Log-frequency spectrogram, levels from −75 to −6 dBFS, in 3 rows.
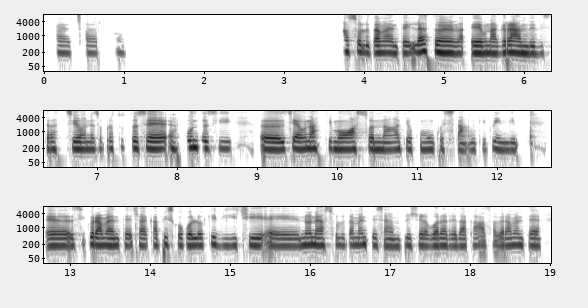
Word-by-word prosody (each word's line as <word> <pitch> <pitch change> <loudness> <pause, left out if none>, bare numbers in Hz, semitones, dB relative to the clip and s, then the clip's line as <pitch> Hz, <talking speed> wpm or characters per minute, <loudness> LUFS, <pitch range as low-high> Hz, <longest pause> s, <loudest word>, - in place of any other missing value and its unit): Eh, 190 -1 -8
certo. 190 +1 -14 2.7
Assolutamente, 195 -3 +1
il 185 - 0
letto 210 +1 +4
è 195 -1 +8
una 185 0 -1
è 190 0 +5
una 185 0 +2
grande 190 -1 +5
distrazione, 185 +1 -2
soprattutto 200 +2 -5
se, 190 -1 +5
appunto, 210 +1 0
si 195 -1 -7 0.3
ehm, 180 -1 +5
si 180 +3 -1
è 195 - +6
un 190 +1 +2
attimo 190 -1 +1
assonnati 185 -1 -1
o - - -3
comunque 180 -1 -7
stanchi, 170 0 -6
quindi, 175 -3 -6 0.4
ehm, 175 +1 +2
sicuramente, 180 -1 +1
cioè, 175 -1 -3
capisco 185 0 -4
quello 180 0 +1
che 200 +2 -6
dici 180 +1 -3
e 170 0 -3
non 190 +2 +1
è 185 - +3
assolutamente 185 +1 -4
semplice 170 0 -5
lavorare 175 0 -2
da 175 0 -3
casa, 90 - -9
veramente, 180 - -4
185 Hz, 130 wpm, -22 LUFS, 175-190 Hz, 2.7 s, è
